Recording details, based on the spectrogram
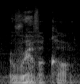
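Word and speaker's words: Revachol: to stay strong forever he pronounces River call with a hard K unlike serious question time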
